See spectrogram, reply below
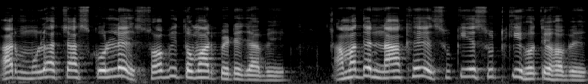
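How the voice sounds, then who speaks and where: A woman's voice: sits high, animated, normal speed, pushed and bright. A woman voicing a firm, sentimental widowed farming mother in a cartoon story, plain-spoken and instructing. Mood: scolding. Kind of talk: Bengali cartoon story acting.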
